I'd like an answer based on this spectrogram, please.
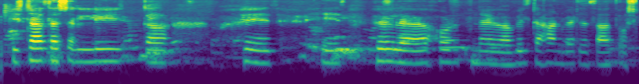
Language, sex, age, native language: Icelandic, female, 50-59, Icelandic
